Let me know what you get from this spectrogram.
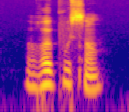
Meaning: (verb) present participle of repousser; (adjective) repulsive, revulsing, revolting, repugnant
- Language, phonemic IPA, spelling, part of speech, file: French, /ʁə.pu.sɑ̃/, repoussant, verb / adjective, Fr-repoussant.ogg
